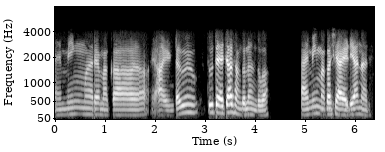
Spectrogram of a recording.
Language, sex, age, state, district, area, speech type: Goan Konkani, male, 18-30, Goa, Bardez, urban, conversation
